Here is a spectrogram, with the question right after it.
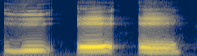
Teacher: जीभ का अगला हिस्सा वर्क कर रहा है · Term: अग्रस्वर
